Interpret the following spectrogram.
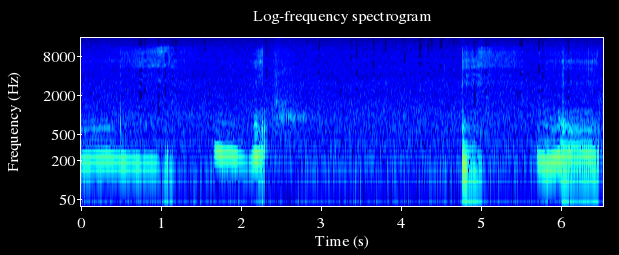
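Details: Sleeping Shiba Inu snoring and sleep talking; low whimpering moans that bend up and down, interrupted by brief snorting breaths, separated by quiet pauses indoors.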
